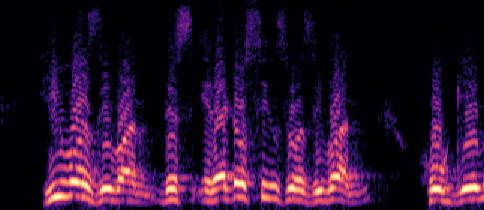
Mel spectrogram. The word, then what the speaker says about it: Eratosthenes: Means we Indians go for a wrong pronunciation. Eratosthenes, but the original pronunciation would be Eratosthenes. So we'll say it Eratosthenes.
